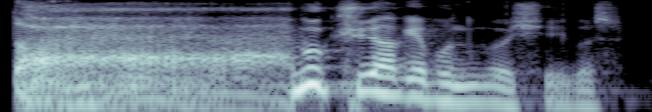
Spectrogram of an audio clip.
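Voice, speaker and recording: A man's voice: medium pitch, sing-song, unhurried, gravelly, darkish tone, husky. A male pastor delivering a Sunday sermon, asking the congregation rhetorical questions and swinging his emphasis up and down.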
